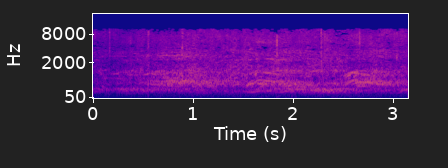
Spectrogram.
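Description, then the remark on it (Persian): A crowd of hundreds shouts protest slogans in unison after a Turkish police raid on the offices of Zaman newspaper in Istanbul, chanting that the media will not be silenced; a dense, sustained roar of many voices that swells and surges rhythmically without pause for about three seconds. “صدها تن پس از حمله پلیس ترکیه بر دفتر روزنامه زمان در استانبول نعره می کشیدند که رسانه ها خاموش نخواهند ماند.”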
